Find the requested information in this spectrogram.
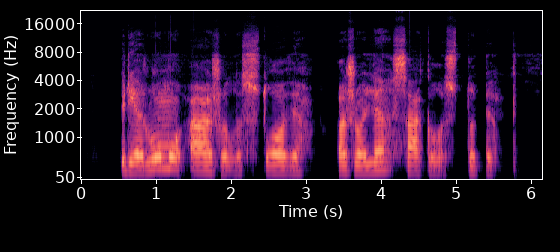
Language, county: Lithuanian, Kaunas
